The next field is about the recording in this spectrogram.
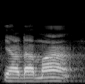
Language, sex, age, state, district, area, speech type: Telugu, male, 30-45, Andhra Pradesh, West Godavari, rural, read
